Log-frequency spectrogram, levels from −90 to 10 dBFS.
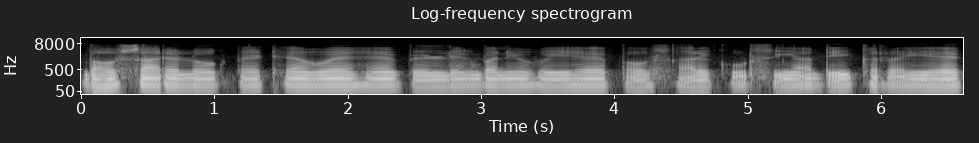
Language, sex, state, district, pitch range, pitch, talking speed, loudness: Hindi, male, Bihar, Saran, 95-100 Hz, 95 Hz, 145 wpm, -20 LUFS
